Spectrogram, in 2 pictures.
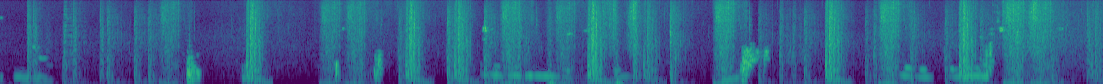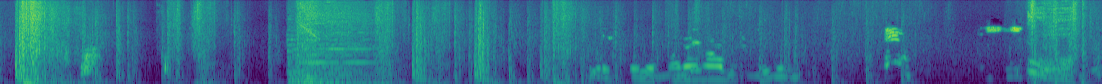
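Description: Footsteps run quickly over a hard surface.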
